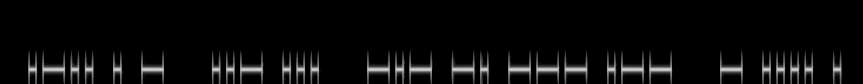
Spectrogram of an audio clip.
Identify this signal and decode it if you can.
Morse code, heard as a keyed tone, about 17 wpm, 700 Hz. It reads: LET US KNOW THE
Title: Sentences from Top 1200 Words 17wpm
